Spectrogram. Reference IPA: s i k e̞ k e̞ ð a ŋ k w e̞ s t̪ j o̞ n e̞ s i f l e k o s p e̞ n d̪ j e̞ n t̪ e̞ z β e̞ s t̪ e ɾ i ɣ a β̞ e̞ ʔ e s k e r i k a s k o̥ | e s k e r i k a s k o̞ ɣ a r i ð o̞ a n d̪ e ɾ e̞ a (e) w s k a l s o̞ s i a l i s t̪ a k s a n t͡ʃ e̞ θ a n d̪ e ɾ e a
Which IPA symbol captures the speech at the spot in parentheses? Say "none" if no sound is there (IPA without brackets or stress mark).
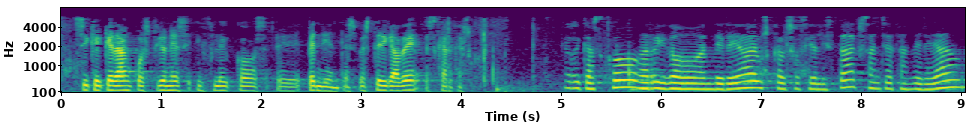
e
